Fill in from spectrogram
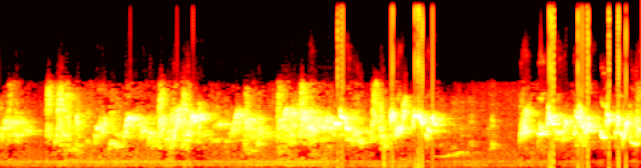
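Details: Singapore-kept red-whiskered bulbul in a fast 'beewing' sparring display: a continuous rapid chattering warble of tightly packed notes, broken by a brief pause, with sharp clicks scattered through.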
